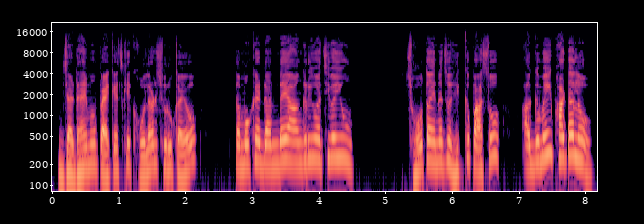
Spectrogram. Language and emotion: Sindhi, surprised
